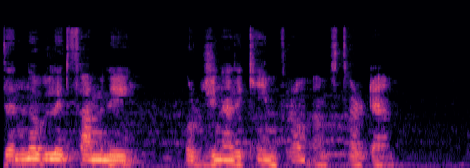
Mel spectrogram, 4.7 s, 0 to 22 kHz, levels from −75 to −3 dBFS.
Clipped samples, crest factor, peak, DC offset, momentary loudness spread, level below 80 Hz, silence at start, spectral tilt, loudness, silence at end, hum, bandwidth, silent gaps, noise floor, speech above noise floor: under 0.1%; 18 dB; -8 dBFS; under 0.1%; 13 LU; -46 dBFS; 0.05 s; -5.5 dB/octave; -25 LUFS; 0.75 s; none; 11.5 kHz; none; -56 dBFS; 32 dB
